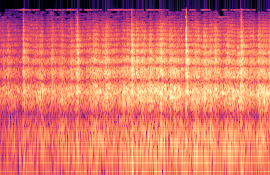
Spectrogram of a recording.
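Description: Old mechanical weaving looms running, a steady machine clatter with sharp regular clacks about two to three a second.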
